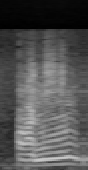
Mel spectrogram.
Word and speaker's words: آمین: آمین بدون تشدید، آمین با تشدید لغت فصیحش نیست، آمین بدون تشدید باید تلفظ بشه، به معنی استجب است.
